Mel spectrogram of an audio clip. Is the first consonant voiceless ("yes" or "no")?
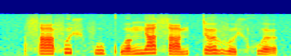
yes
